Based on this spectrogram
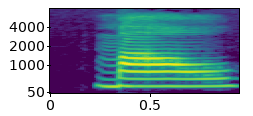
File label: "mao1", chinese pinyin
